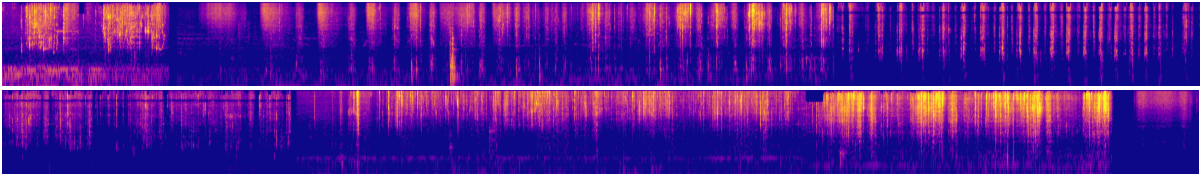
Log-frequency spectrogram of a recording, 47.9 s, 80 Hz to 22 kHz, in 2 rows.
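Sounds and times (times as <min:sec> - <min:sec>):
slime crackling pops: 0:30.9 - 0:46.2.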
